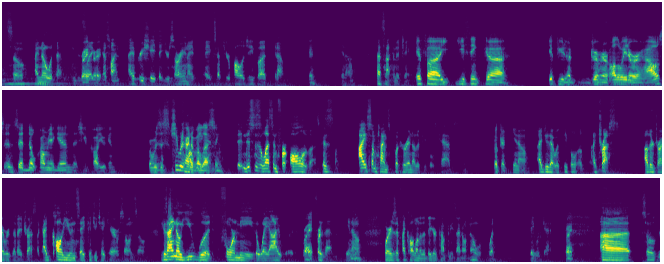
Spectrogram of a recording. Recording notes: the candid audio of an actual taxi ride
